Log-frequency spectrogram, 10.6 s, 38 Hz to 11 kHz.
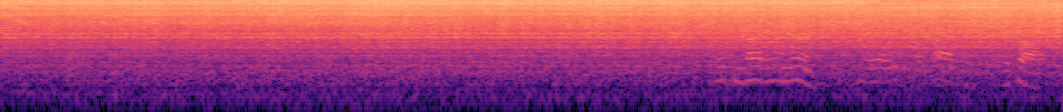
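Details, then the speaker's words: Upright steam engine that sat for years, tried at about 20 psi boiler pressure. Only a steady loud steam hiss with no chuff: the slipped eccentric puts steam on both sides at the wrong time, so the engine won't turn over. "there's no way around it it's not going to run it's trying to put Steam on both sides but at the wrong time"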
